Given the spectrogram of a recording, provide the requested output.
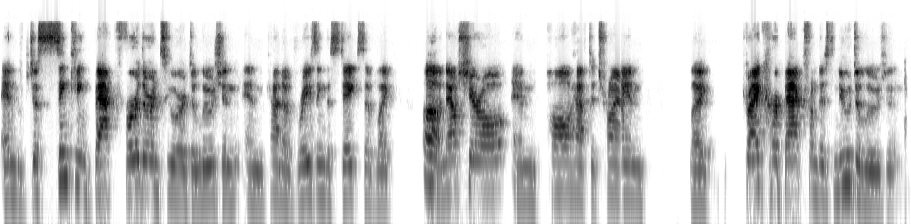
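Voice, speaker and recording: Very bright, sharp-voiced man giving notes. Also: fairly high pitch, steady tone, a little slow, rough recording. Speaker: story editor. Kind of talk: casual unscripted script feedback.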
